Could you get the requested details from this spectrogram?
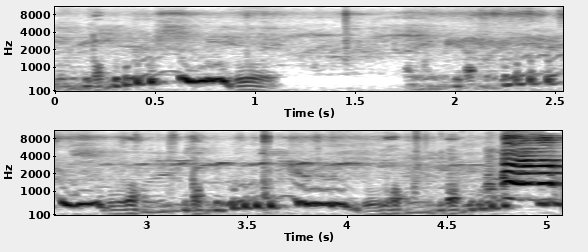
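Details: Tame domestic pigeon sitting on a person's hand, giving low, throaty rolling coos in repeated bursts with a short pause, while a man talks over the calls.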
